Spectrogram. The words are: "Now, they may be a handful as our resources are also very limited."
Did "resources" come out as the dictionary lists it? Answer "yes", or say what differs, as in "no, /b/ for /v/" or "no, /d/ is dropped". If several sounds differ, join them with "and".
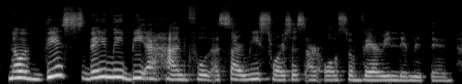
no, /s/ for /z/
